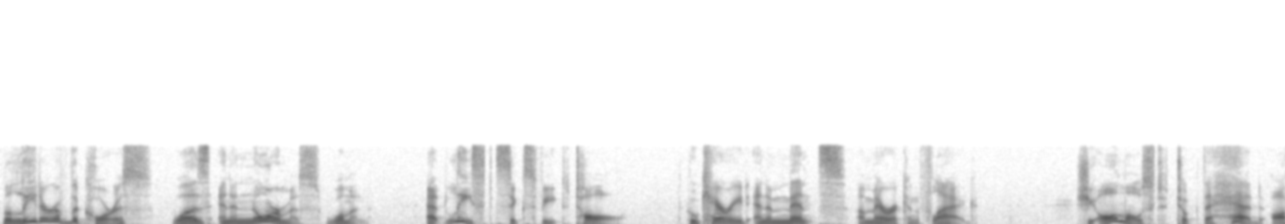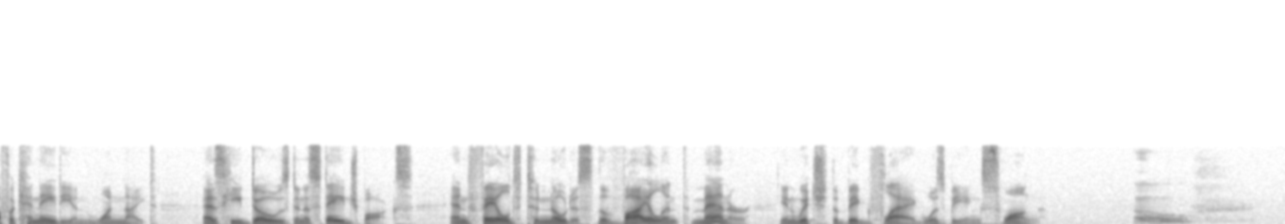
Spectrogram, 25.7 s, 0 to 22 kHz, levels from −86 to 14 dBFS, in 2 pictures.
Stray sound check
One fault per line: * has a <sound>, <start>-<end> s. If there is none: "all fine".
* has a sigh, 24.2-25.4 s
